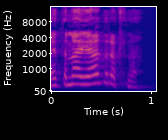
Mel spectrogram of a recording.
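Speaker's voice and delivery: plain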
